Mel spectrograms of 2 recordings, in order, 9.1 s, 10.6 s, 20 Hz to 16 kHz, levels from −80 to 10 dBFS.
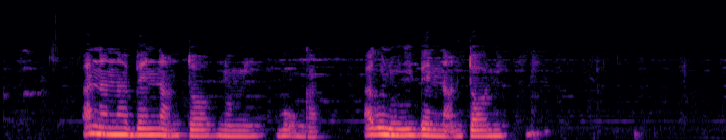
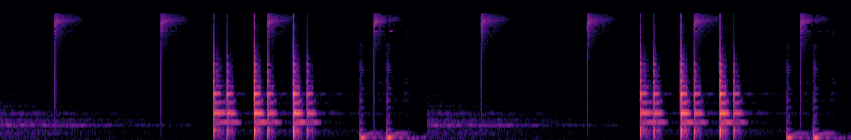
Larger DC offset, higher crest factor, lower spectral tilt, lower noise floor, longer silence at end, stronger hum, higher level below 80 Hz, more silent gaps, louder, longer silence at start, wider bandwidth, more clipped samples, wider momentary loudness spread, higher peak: neither; second, 16 dB vs 28 dB; first, -10 dB/octave vs -4.5 dB/octave; about the same, -66 dBFS vs -69 dBFS; first, 2.25 s vs 0.25 s; neither; second, -62 dBFS vs -56 dBFS; neither; first, -23 LUFS vs -26 LUFS; first, 1.05 s vs 0.1 s; second, 4.7 kHz vs 11.5 kHz; neither; about the same, 17 LU vs 18 LU; second, -10 dBFS vs -2 dBFS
